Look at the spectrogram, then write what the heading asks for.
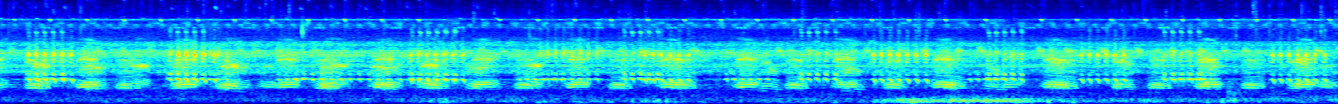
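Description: A dense chorus of frogs calling with rapid, pulsed croaks repeated in quick succession.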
